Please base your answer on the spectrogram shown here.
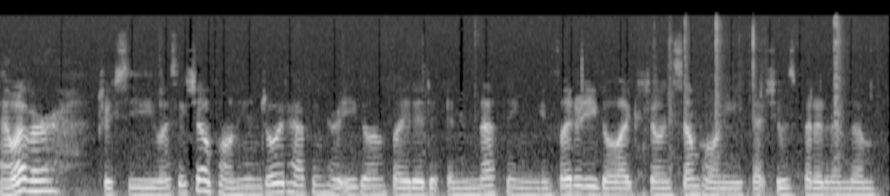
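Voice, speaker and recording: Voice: medium pitch, a little mellow, low-quality recording. Storyteller with some background noise. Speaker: narrator. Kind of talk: story narration, amateur fan fiction reading.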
